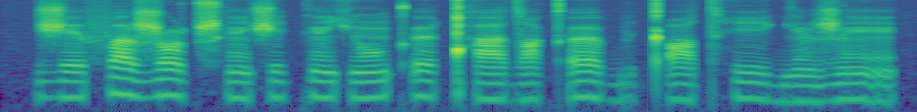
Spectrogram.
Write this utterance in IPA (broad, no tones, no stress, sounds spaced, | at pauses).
ʒ e f a ʐ ɔ ʈ͡ʂʰ ẽ ʃ i k ẽ ç õ kʼ ø ǃʰ a d ɑ kʼ œ b i kʼ ɑ tʰ i ɡʲ ẽ ʐ ẽ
